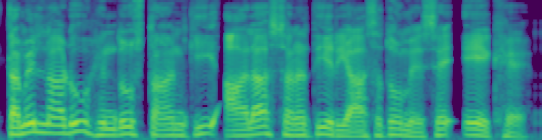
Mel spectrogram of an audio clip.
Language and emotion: Urdu, neutral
